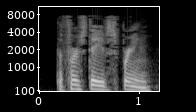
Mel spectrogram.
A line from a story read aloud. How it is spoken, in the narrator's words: Sam said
